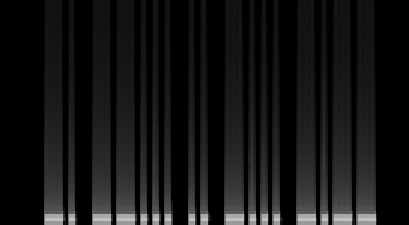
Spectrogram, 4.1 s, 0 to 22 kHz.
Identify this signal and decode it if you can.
Morse code, heard as a keyed tone, about 19 wpm, 700 Hz. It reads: N7IBY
